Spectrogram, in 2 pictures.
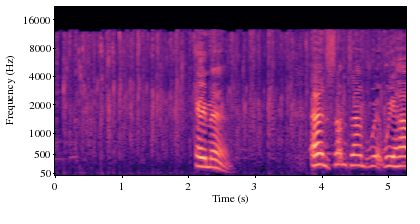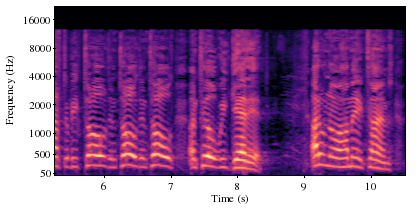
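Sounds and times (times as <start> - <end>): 
audience applauding: 0.0 - 5.7
speech: 2.1 - 2.7, 3.8 - 8.4, 9.1 - 10.5.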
